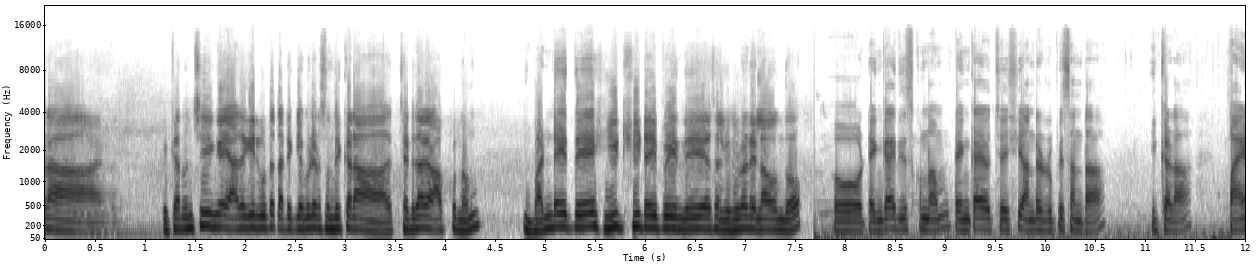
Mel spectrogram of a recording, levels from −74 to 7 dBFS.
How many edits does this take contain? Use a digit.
1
